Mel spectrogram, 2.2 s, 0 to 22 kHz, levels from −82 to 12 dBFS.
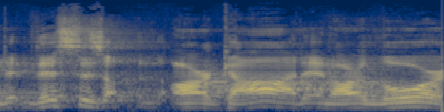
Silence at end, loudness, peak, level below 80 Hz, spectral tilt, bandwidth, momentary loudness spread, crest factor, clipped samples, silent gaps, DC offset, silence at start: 0 s; -17 LUFS; -2 dBFS; -72 dBFS; -1 dB/octave; 19.5 kHz; 4 LU; 16 dB; under 0.1%; none; under 0.1%; 0 s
